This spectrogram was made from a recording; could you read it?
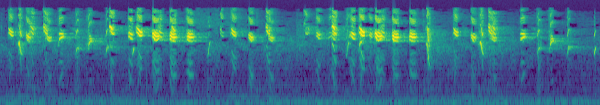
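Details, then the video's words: Song of a European goldfinch, played to stir up other goldfinches; quick liquid twittering phrases of high notes and trills, coming in bursts about every second or two, over a low background hum. "بتبتات حسون جديده للتهيج نار"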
